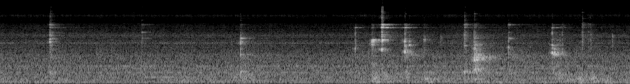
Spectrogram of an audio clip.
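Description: Scattered metallic clinks and light clanks from a multi-spoke chuck handle being turned in a lathe chuck to move the jaws; about half a dozen irregular clicks, the loudest a little past the middle.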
